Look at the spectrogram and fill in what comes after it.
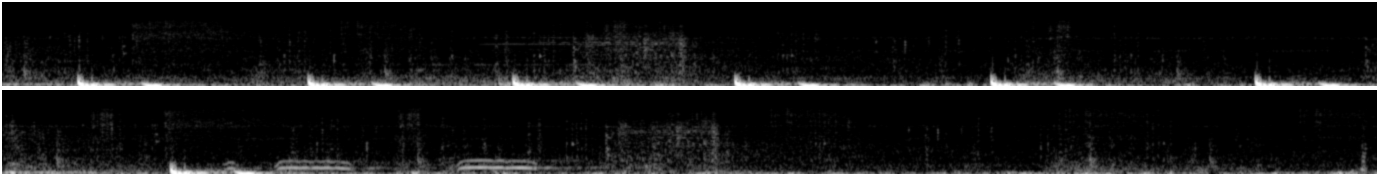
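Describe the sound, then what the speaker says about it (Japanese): A heartbeat warning sounds in the horror video game Horrorfield: heavy, regular double thumps about once a second that fade out, followed by a few soft, low electronic tones. "心音なくなってくれて助かりました。 いや、また鳴り始めた。"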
